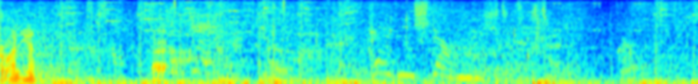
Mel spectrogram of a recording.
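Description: Electronic game effects whoosh and chime.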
